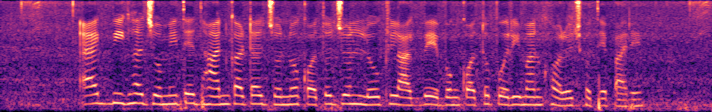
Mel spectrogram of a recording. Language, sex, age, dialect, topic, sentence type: Bengali, female, 18-24, Standard Colloquial, agriculture, question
